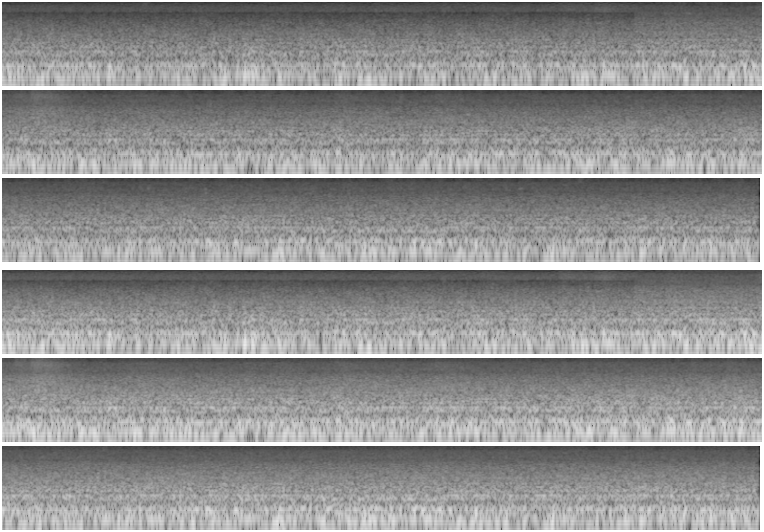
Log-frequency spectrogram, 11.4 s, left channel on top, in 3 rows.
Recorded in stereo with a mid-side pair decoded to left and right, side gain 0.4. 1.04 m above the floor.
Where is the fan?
40° right, 1.7 m.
